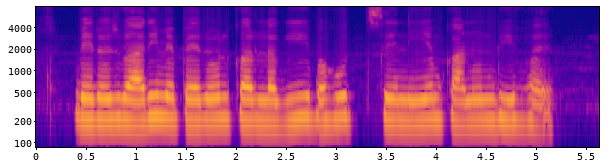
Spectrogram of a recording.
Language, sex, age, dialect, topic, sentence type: Magahi, female, 36-40, Southern, banking, statement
